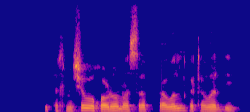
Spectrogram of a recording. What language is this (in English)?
Pashto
